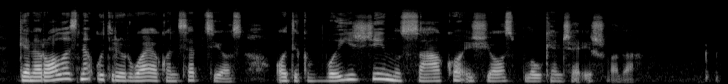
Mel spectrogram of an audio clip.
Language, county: Lithuanian, Kaunas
